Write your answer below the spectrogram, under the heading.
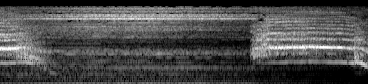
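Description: A terrified woman screams as she runs for help: a short, piercing shriek, a pause, then a longer high-pitched scream that wavers and trails off downward, loud.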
